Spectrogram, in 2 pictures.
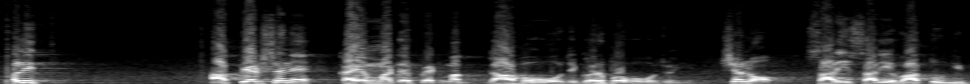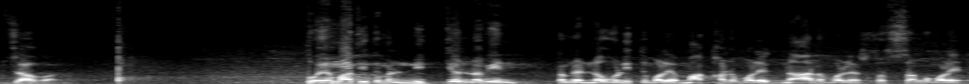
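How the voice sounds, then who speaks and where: A man preaching a devotional sermon at an ashram, telling folksy stories and breaking into slow sung verses. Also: fairly high pitch, animated, big-room sound, slight background noise. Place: ashram hall.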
